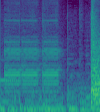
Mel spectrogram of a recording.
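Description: A game-show 'wrong answer' buzzer sound effect sounds for about a second, marking the judges' rejection, over background music. Near the end a loud, bright musical hit comes in.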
